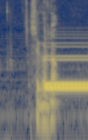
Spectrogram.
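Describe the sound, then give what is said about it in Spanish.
A telephone tone as a mobile phone call drops: a brief burst of voices and noise gives way to a flat, loud, steady tone that holds unbroken to the end. “Se cortó. Se cortó mal. Se cortó. Con ruido y todo, con el aviso.”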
